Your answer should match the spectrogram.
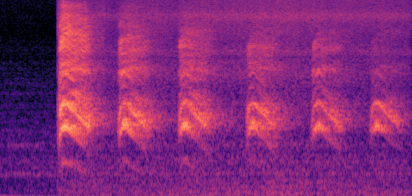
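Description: A bird calling six times in a row, about one call every half second, each call dropping in pitch.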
